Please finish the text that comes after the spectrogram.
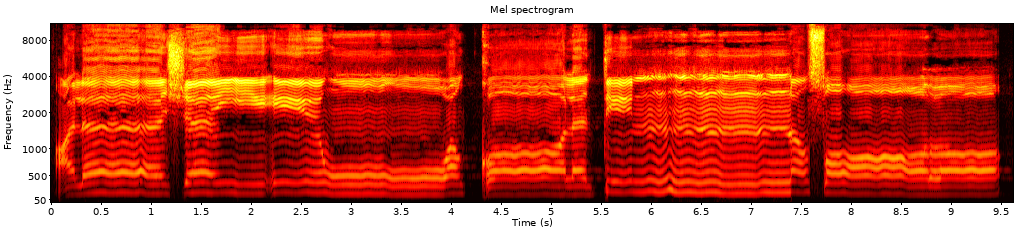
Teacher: Asalnya syai'in, asalnya bunyinya syai'in, hamzah 2 di bawah in, tapi dia tak bunyi in dah, dimasukkan bunyi tanwin in itu kepada waw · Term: idgham ma'al ghunnah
